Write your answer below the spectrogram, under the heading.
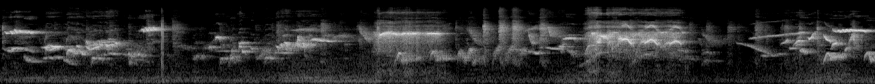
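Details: White-rumped shama in strong competitive song, tail flicking hard; high whistled phrases, trills and chattering notes in varied bursts separated by short gaps.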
